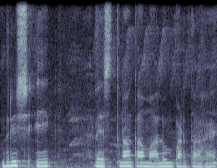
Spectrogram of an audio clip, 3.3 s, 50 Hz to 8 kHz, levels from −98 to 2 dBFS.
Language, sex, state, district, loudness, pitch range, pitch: Hindi, male, Uttar Pradesh, Hamirpur, -23 LUFS, 155-165 Hz, 160 Hz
